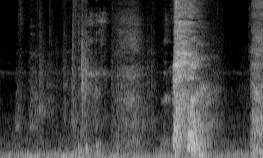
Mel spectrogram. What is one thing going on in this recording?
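A chair creaks and rustles as a man stands up.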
